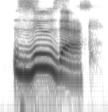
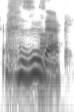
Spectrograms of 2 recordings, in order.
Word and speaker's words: Zuzak: Zuzak. Yeah, like Zuzak. – Zoo and Zach. Zuzak.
